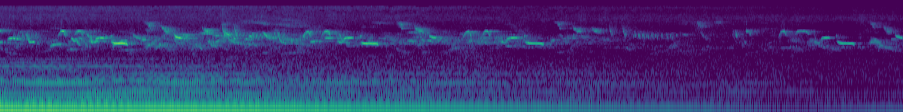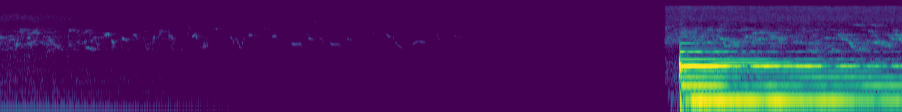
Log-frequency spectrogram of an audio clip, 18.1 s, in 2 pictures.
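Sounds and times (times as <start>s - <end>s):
faint low hum: 0.0s - 11.3s
small birds chirping: 0.0s - 13.8s, 15.7s - 18.0s.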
